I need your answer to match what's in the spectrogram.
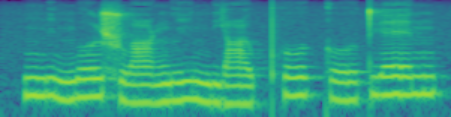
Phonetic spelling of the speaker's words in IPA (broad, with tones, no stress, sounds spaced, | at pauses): n̪ i˥˩ n̪ o˥ ʊ̯ ʂ w ɑ˧˥ ŋ l i˥˩ n j ɑ˧˥ ʊ̯ pʰ o˥ ʊ̯ k o˧˥ ʊ̯ t̪ ɥ ɛ˥ n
